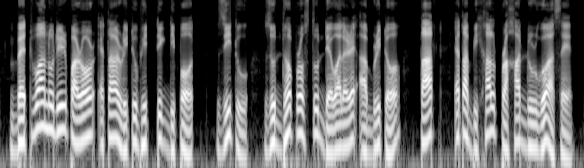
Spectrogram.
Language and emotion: Assamese, neutral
